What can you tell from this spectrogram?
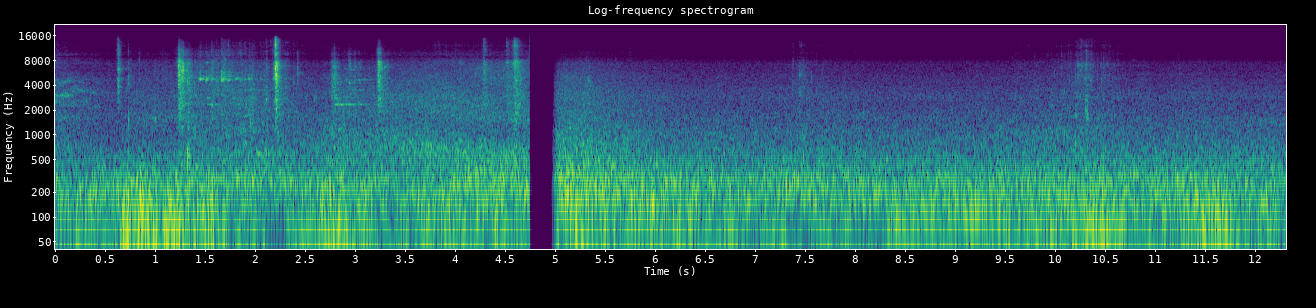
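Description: Steady rush of spillway water, with wind on the microphone. A few light clicks come in the first few seconds, and the sound drops out for a moment about five seconds in.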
